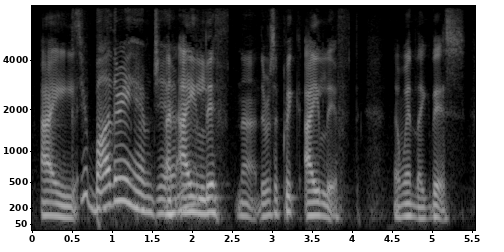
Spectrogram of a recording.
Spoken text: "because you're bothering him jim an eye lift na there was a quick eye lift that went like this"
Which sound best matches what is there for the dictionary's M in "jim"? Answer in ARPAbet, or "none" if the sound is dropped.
none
